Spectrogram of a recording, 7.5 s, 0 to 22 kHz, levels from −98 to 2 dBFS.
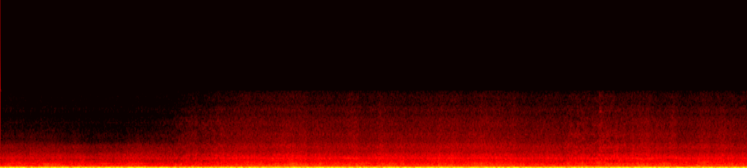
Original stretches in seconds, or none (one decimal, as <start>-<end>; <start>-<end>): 1.6-2.2; 5.6-6.2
